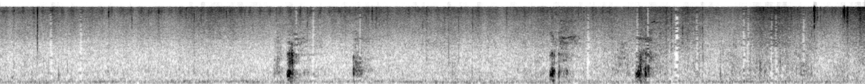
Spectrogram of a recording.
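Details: Katahdin ewe lamb, new to the farm, coughing fit lasting about one minute; flock necropsy showed lung consolidation from mycoplasma pneumonia: a run of short, harsh coughs, about five in several seconds.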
